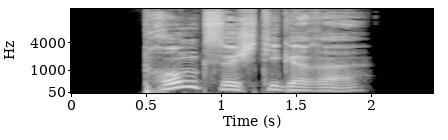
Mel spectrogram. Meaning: inflection of prunksüchtig: 1. strong/mixed nominative/accusative feminine singular comparative degree 2. strong nominative/accusative plural comparative degree
- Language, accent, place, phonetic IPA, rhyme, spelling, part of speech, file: German, Germany, Berlin, [ˈpʁʊŋkˌzʏçtɪɡəʁə], -ʊŋkzʏçtɪɡəʁə, prunksüchtigere, adjective, De-prunksüchtigere.ogg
